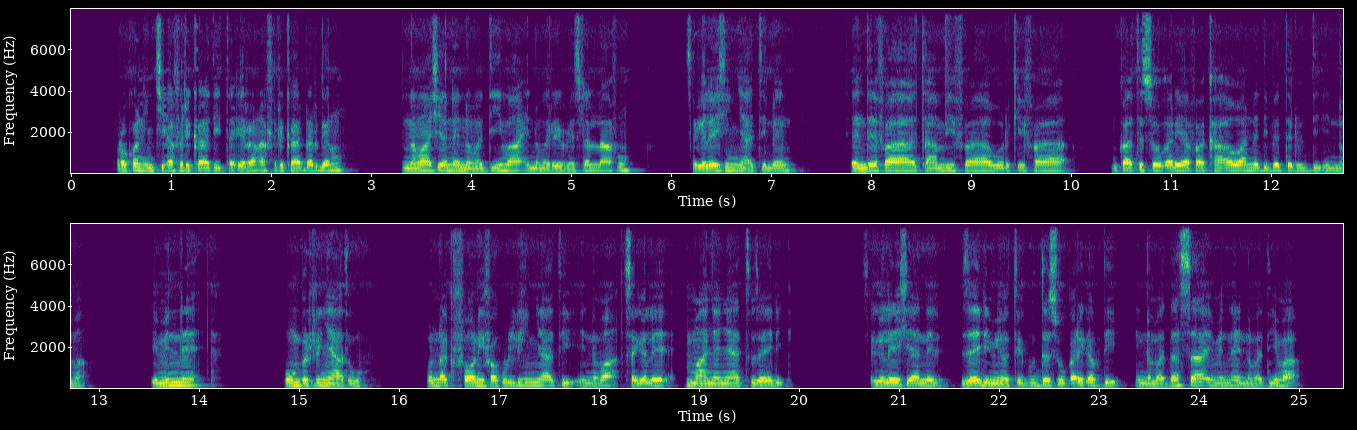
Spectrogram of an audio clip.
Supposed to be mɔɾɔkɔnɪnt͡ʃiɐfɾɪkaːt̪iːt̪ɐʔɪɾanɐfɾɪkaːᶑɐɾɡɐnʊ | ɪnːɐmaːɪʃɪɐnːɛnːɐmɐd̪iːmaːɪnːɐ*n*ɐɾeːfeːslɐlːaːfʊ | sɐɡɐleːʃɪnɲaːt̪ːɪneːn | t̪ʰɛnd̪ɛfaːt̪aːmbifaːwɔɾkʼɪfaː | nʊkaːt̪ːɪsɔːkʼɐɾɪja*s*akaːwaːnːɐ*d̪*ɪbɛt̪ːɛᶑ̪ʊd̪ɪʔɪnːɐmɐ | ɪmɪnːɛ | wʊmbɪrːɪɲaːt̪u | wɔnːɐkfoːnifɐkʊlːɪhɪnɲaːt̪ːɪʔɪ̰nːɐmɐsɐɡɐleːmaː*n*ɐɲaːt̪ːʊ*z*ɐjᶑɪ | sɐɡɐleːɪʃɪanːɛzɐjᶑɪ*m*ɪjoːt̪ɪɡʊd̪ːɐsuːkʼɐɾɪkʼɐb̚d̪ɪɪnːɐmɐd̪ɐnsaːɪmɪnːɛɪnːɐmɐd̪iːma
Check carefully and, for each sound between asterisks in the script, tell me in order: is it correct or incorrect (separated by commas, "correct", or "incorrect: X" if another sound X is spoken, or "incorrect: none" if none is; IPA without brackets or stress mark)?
incorrect: m, incorrect: f, correct, incorrect: ɲ, correct, correct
